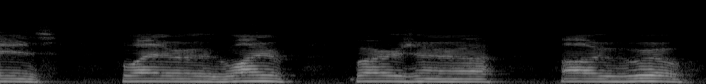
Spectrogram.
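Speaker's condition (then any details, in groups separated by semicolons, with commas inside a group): Progressive supranuclear palsy; neuromuscular system affected; speech a little hard to hear, shortness of breath, swallowing affected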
